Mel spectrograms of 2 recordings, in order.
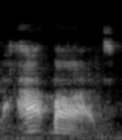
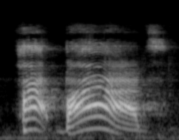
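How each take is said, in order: First: Said in the usual way. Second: High, loud squeal of disbelief. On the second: A narrator's reading. Jackson reacting to Mom's embarrassing phrase, squealing. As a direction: squeal it out like a startled little boy. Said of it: "Jackson squealed".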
